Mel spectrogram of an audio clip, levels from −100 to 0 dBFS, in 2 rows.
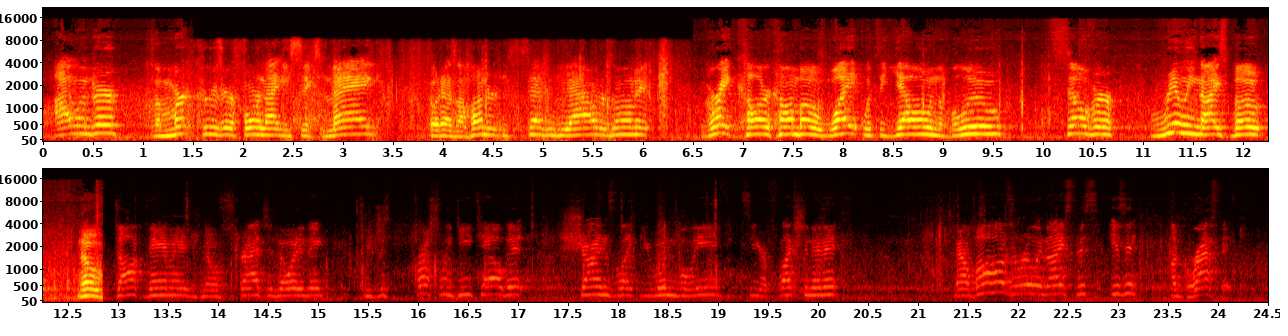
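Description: From 1.4 to 6.57 s a call bitrate drop takes the encoder from 32 to 10 kbps, so the sound turns coarse and watery and loses everything above 8 kHz, unlike simple filtering. From 12.84 s to the end the level falls by about 23 dB, leaving a faint residue, likely one channel inverted cancelling in the mono sum rather than a gain fault.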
